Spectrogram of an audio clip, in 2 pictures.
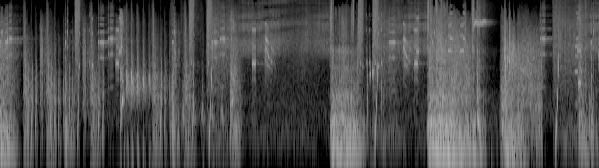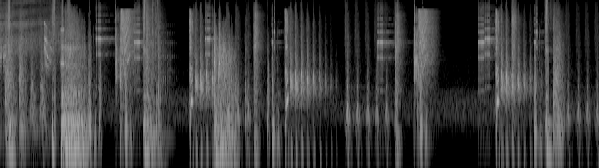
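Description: Sword slashes and hits crack in quick bursts.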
